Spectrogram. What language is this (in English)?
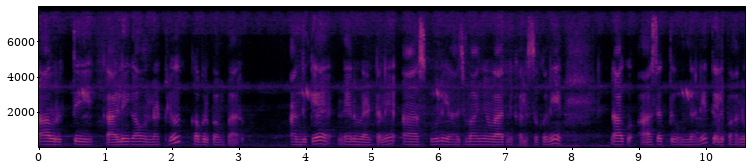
Telugu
